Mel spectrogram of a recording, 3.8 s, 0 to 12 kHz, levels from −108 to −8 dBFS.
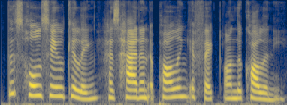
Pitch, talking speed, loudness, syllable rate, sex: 250 Hz, 170 wpm, -20 LUFS, 5.6 syllables/s, female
